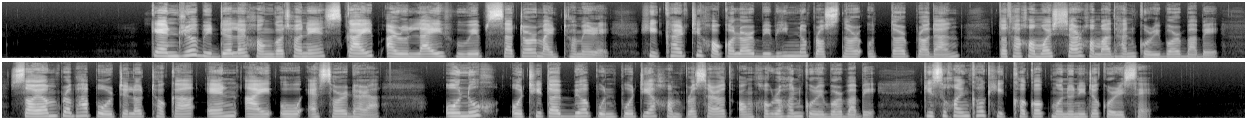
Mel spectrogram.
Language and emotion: Assamese, neutral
